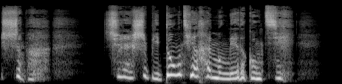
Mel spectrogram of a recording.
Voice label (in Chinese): 中文 break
